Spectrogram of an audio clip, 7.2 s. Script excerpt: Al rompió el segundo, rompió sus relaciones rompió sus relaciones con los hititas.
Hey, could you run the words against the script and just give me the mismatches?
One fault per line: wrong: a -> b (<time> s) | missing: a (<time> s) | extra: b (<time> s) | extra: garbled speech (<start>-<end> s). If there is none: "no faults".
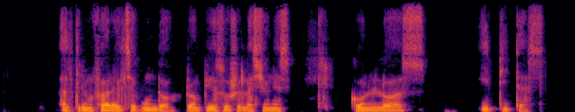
wrong: rompió -> triunfar (0.9 s)
missing: rompió sus relaciones (3.6 s)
